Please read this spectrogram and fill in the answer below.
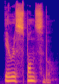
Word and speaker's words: irresponsible: by this symbol and we have the two stresses because the words are longer listen irresponsible unacceptable unreliable unavailable so we have a little stress on the first syllable and the main stress on the third syllable let's try them all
